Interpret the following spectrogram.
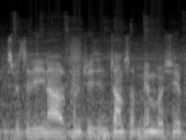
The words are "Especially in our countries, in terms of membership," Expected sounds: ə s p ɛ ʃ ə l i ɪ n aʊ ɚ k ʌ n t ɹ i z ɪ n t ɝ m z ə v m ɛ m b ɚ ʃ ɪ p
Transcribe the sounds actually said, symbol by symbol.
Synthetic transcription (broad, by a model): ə s p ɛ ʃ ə l i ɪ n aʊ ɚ k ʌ n t ɹ i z ɪ n t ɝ m s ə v m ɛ m b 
